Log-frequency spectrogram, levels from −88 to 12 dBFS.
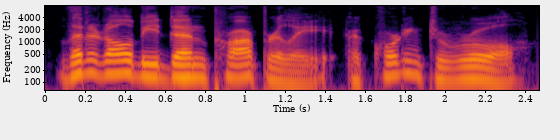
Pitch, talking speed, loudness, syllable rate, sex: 125 Hz, 220 wpm, -18 LUFS, 5.9 syllables/s, male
